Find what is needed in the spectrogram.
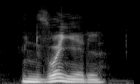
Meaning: vowel
- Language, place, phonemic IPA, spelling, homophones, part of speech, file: French, Paris, /vwa.jɛl/, voyelle, voyelles, noun, Fr-voyelle.ogg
